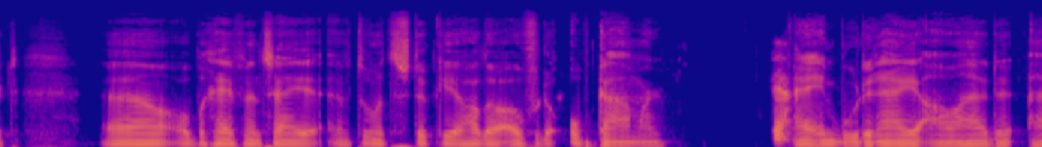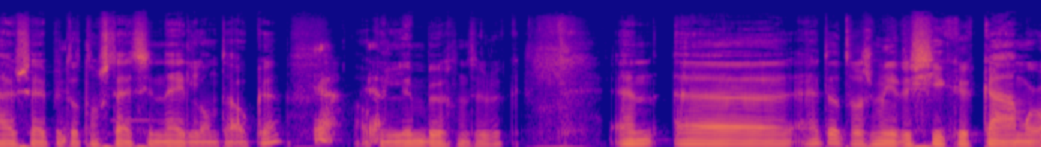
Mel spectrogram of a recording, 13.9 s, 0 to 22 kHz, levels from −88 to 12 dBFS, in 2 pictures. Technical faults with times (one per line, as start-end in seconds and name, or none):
none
